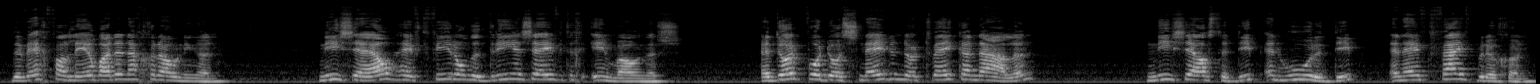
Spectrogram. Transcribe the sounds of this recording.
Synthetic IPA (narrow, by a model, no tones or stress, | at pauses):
dəʋɛχfɑnlɪːlˠʋadənaːχroːwnɪŋən | nisɛlˠɦejftfiːrɦɔndərt̚driənsejvəntəχɪnʋownərs | hət̚dɔrpʋɔt̚dʊːrsnejdəndʊːrɹtʋejkanaːlən | nisɛlˠstədipɛnɦuːəɾədip̚ | ɛnɦejftfɛjfbrøχən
